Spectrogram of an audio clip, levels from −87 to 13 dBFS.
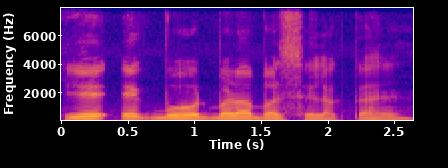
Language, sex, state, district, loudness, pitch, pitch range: Hindi, male, Arunachal Pradesh, Longding, -14 LUFS, 130 Hz, 110-145 Hz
